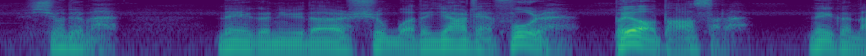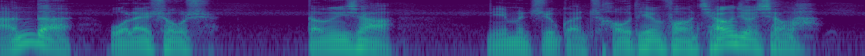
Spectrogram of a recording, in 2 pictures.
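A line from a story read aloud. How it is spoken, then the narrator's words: Low voice. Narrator (Chinese): 白虎低声道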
